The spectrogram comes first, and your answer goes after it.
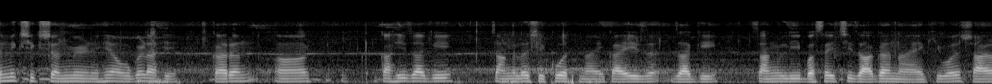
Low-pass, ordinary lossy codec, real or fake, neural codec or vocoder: none; none; real; none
